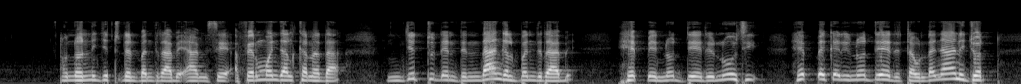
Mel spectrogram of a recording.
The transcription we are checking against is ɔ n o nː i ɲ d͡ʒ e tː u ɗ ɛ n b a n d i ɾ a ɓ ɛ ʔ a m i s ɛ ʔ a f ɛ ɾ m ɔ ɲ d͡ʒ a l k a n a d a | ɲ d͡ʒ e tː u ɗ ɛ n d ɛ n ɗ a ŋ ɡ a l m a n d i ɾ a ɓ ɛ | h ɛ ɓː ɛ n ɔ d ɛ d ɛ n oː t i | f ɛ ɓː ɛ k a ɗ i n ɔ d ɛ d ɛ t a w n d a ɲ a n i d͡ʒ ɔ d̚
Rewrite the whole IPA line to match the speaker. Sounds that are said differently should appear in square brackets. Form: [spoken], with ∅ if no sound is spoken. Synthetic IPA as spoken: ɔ n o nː i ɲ d͡ʒ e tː u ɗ ɛ n b a n d i ɾ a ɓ ɛ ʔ a m i s ɛ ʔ a f ɛ ɾ m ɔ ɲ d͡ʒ a l k a n a d a | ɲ d͡ʒ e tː u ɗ ɛ n d ɛ n [d] a ŋ ɡ a l [b] a n d i ɾ a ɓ ɛ | h ɛ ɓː ɛ n ɔ d ɛ d ɛ n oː t i | [h] ɛ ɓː ɛ k a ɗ i n ɔ d ɛ d ɛ t a w n d a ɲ a n i d͡ʒ ɔ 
